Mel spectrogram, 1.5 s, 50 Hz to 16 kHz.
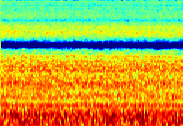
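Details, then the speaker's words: Komatsu PC200-10M0CE excavator diesel, about 3000 hours, CA2249/CA559 history, high idle without load, reading about 900, more or less matching: steady even drone, no knocks or hunting; engine healthy. "Lê vòng tua cao không tải. Cứ để nó đạt con số 900, 900 hir là ít nhiều giống nhau, điều này có nghĩa là nó an toàn,"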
